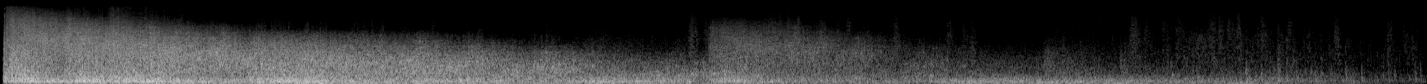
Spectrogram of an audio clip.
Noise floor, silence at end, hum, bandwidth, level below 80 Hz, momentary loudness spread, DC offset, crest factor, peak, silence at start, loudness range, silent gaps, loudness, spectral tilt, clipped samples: -50 dBFS; 0.65 s; none; 16 kHz; -34 dBFS; 22 LU; under 0.1%; 18 dB; -4 dBFS; 0.05 s; 18 LU; none; -22 LUFS; -5.5 dB/octave; under 0.1%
